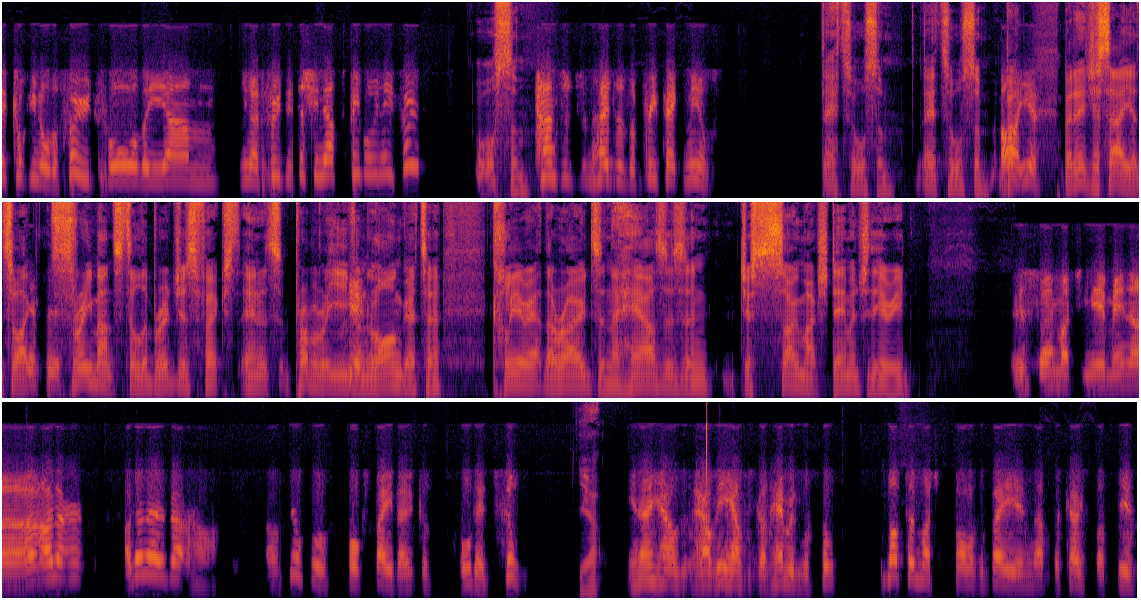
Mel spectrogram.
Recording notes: the phone lines were open to all listeners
